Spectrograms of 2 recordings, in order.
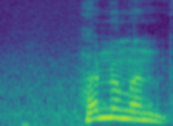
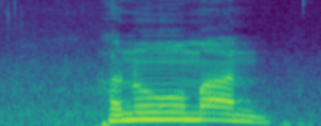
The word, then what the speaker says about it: ಹನುಮಾನ್: ಹನುಮಾನ್ ಅಂತಹೇಳಿ ಹೆಸರನ್ನ ನೀಡುತ್ತಾರೆ ನಾವೆಲ್ಲರೂ ಬಹಳ ತಪ್ಪು ಉಚ್ಚಾರಣೆ ಮಾಡುತ್ತೇವೆ ಹನುಮಂತ ಹನುಮಂತ ಹನುಮಂತ ಹನುಮಂತ ದೇಶೀಯ ಭಾಷೆಯಲ್ಲಿ ಈ ರೀತಿಯಾಗಿ ತದ್ಭವವಾಗಿ ನಾವು ಉಚ್ಚಾರಣೆ ಮಾಡುತ್ತೇವೆ ಆದರೆ ಸಂಸ್ಕೃತದಲ್ಲಿ ಮೇಲ್ತರ ಮೇಲ್ತೋರಿಕೆಗೆ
